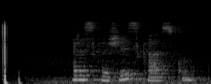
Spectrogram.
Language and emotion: Russian, neutral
